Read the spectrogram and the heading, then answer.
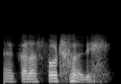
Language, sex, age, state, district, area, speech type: Malayalam, male, 18-30, Kerala, Pathanamthitta, rural, conversation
